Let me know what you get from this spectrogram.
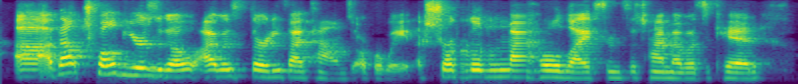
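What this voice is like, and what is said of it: Slight New York accent. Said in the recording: “I'm originally from New York, so you might hear the accent come out a little bit”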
